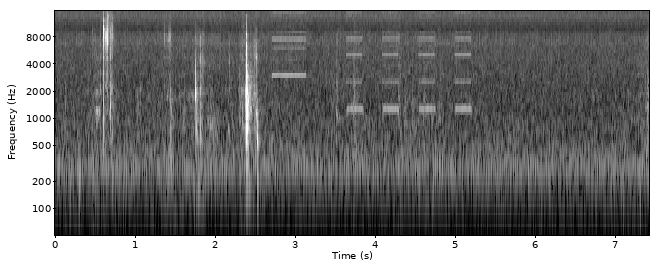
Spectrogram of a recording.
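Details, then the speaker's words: E-Flite 60A ESC plugged in with motor: five faint short arming beeps barely above room hiss, far quieter than normal, motor fine but won't respond to throttle; faulty ESC. "know if you can hear that but it did do the beep beep beep beep beep except it was really quiet"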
